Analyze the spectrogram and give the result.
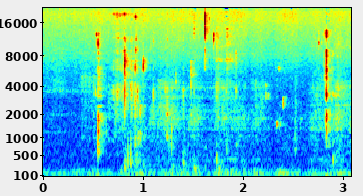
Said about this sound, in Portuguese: Acabaste de me dar cedo, meteste aí água e eu agora tenho que beber, estou com a garganta seca.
